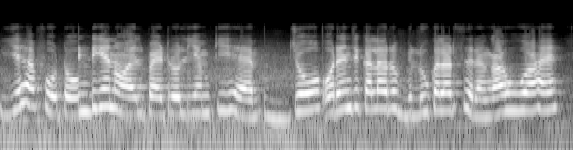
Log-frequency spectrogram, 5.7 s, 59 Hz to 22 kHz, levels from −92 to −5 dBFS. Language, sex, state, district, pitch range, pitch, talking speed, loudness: Hindi, female, Uttarakhand, Uttarkashi, 245-290 Hz, 270 Hz, 155 wpm, -12 LUFS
